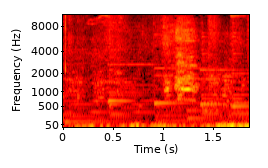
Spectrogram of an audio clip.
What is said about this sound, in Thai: ข้างล่างก็มีเสียงไก่ร้อง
